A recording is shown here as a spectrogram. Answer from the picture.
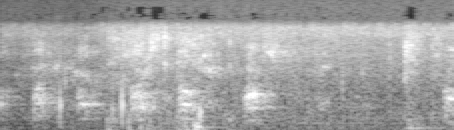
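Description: A hen clucks in short, irregular bursts, with a few sharper calls mixed in over a steady background hiss.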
